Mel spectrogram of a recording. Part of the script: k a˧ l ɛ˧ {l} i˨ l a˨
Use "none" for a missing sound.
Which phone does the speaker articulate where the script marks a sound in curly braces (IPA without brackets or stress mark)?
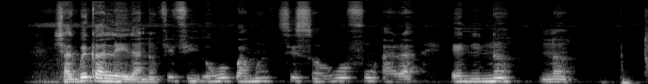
none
